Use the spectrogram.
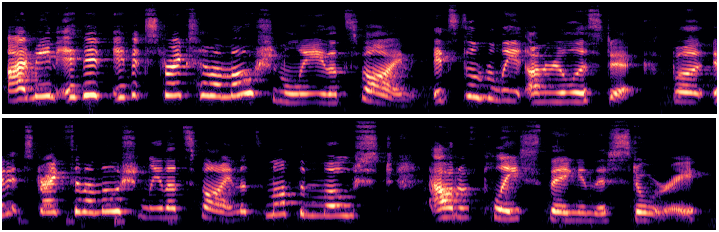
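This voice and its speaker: A woman's voice: high-pitched, animated, normal speed, few pauses, pushed and bright. A woman giving casual, critical commentary on a story, with an incredulous, sarcastic manner.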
